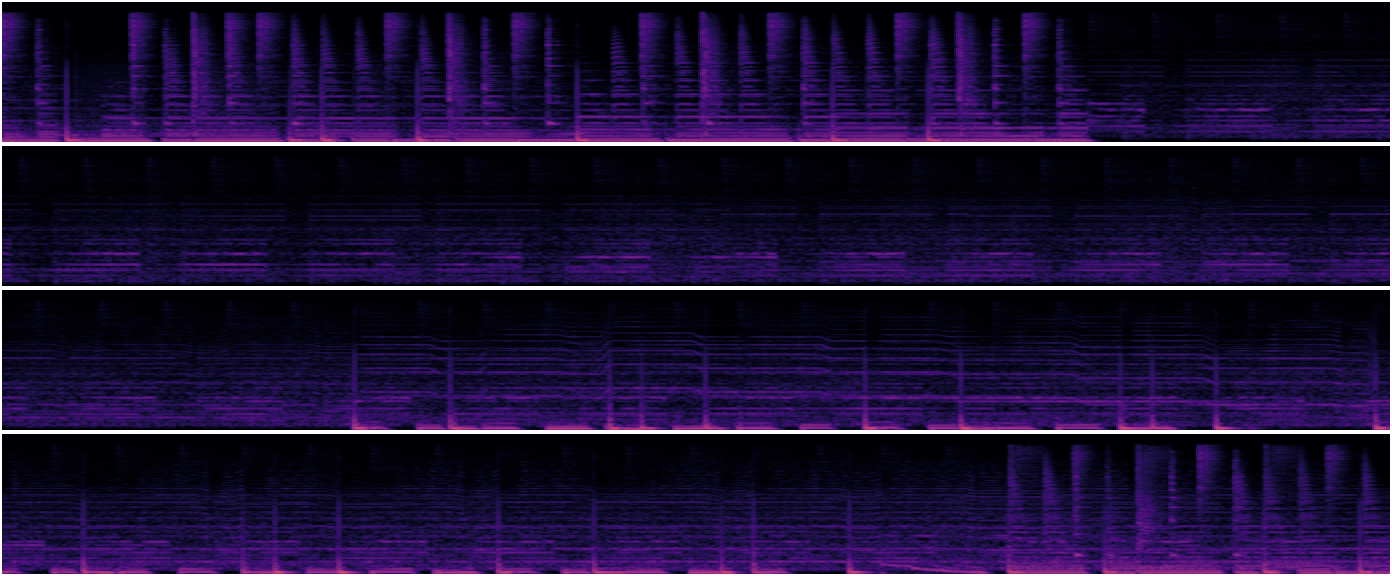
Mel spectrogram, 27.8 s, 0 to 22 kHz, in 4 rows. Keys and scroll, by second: 21.0 super+z.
